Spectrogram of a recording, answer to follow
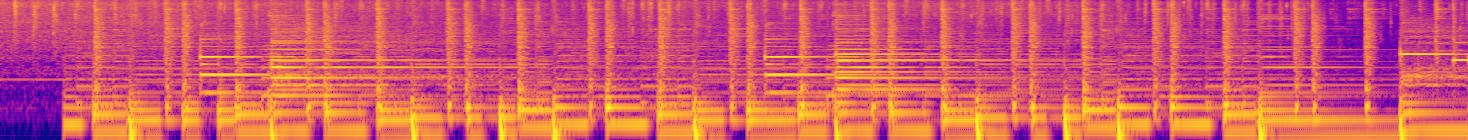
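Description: Background music with a bass line and a steady beat, coming in about half a second in.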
